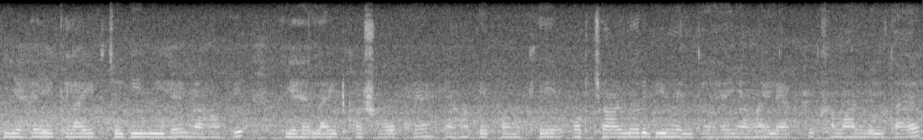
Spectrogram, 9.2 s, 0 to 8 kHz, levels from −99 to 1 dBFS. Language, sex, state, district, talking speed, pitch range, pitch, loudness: Hindi, female, Rajasthan, Bikaner, 170 wpm, 195-210 Hz, 200 Hz, -16 LUFS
